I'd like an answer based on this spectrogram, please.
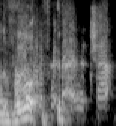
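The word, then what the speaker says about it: Velours: can I come over tonight about the laws it's spelled v-e-l-o-u-r-s uh velor is that the velor is a it's a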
